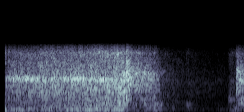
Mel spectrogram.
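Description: A semi truck pulling a flatbed trailer passing close by: loud, steady road noise of engine and tyres that falls away sharply about a second and a half in.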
